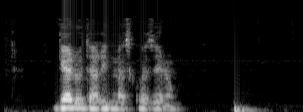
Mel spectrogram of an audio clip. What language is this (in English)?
Breton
